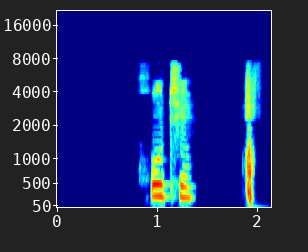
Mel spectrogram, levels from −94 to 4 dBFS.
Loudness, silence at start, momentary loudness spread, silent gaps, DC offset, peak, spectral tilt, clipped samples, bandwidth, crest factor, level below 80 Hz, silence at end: -18 LUFS; 0.95 s; 18 LU; 1.40-1.85 s; under 0.1%; 0 dBFS; -5 dB/octave; under 0.1%; 7.8 kHz; 20 dB; -58 dBFS; 0.2 s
